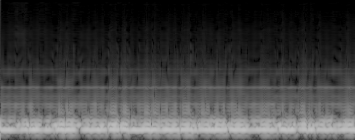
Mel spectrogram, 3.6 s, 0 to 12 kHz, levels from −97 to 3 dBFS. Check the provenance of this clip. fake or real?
fake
